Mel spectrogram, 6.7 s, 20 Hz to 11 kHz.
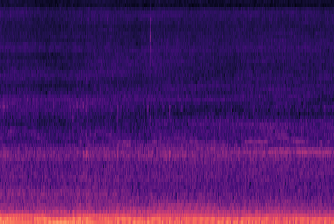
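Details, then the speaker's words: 1988 Jaguar XJS 5-speed manual TWR tribute: deep, even, slightly freer exhaust rumble swelling with throttle, no rattles or blowing; intermediate mufflers deleted, cats retained. Normal exhaust rumble. "You can hear it's got a nice little rumble to it. Not obnoxious, but certainly much nicer than stock. The intermediate mufflers have been deleted from this car."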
